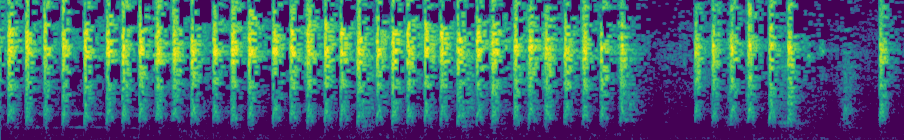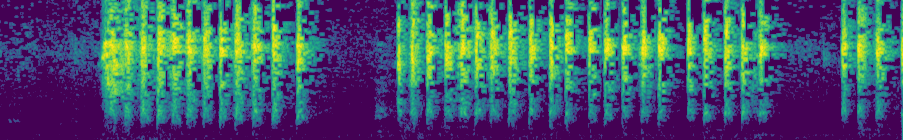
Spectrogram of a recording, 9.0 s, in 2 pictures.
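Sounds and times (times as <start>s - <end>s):
Eurasian tree sparrow chattering: 0.0s - 9.0s.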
